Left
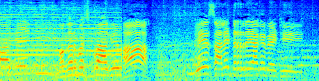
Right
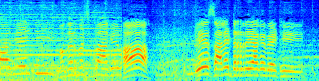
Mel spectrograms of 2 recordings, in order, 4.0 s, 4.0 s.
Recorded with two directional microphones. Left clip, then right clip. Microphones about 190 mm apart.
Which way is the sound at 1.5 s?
10° left (ahead or behind).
